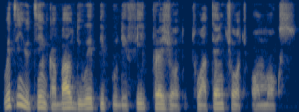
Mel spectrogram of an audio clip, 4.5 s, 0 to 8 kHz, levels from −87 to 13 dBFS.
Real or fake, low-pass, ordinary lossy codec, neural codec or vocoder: real; none; none; none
